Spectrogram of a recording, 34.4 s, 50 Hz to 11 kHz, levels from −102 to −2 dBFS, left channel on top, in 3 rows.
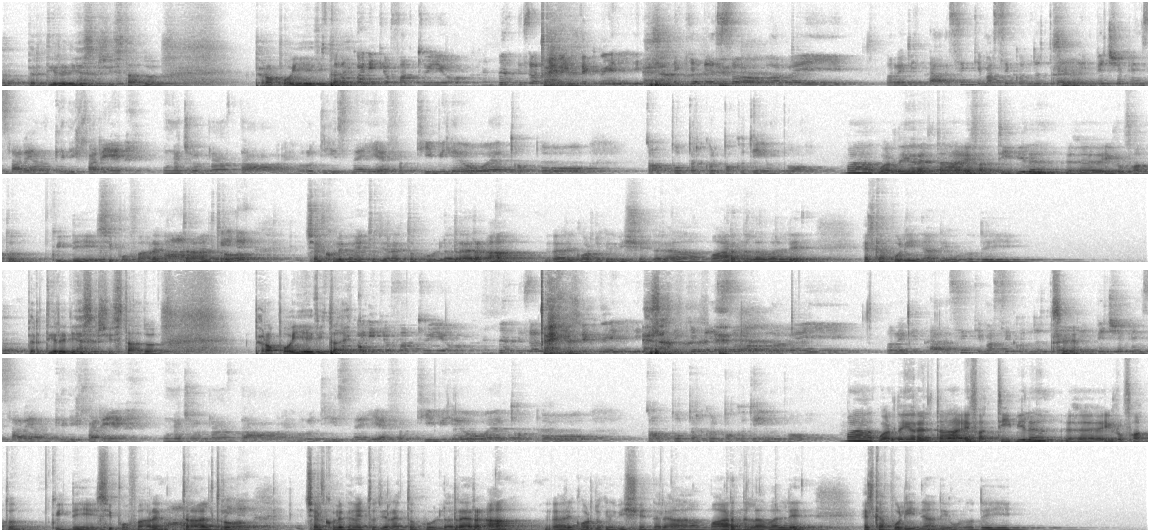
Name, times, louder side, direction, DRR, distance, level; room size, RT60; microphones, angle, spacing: voice 1, 0.0-2.3 2.5-3.7 5.4-5.8 6.4-7.5 10.5-10.8 19.9-23.1 23.4-25.4 26.0-28.0 28.3-33.0, right 4 dB, 45° right, 9 dB, 0.4 m, -28 dB
voice 2, 3.3-6.6 6.9-8.4 8.8-17.5 17.9-19.6 24.5-25.4, left 1 dB, 25° left, 2 dB, 1.0 m, -39 dB
9.4 x 6.6 x 3.2 m, 1.3 s
head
